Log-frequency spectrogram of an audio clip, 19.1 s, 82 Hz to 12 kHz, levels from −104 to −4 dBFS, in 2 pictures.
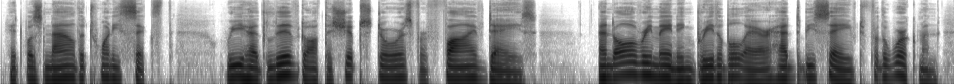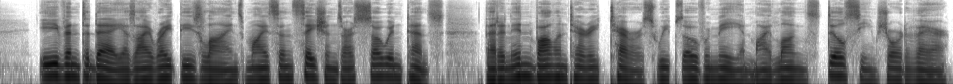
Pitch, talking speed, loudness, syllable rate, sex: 110 Hz, 175 wpm, -21 LUFS, 4.8 syllables/s, male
